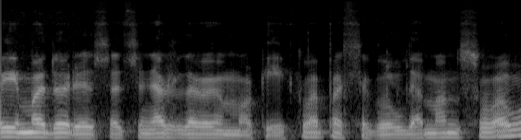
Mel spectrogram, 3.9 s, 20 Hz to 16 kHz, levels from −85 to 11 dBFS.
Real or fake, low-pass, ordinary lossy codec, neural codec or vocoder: fake; 14.4 kHz; Opus, 32 kbps; vocoder, 44.1 kHz, 128 mel bands every 256 samples, BigVGAN v2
